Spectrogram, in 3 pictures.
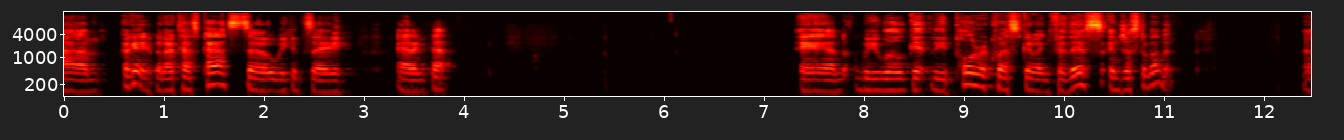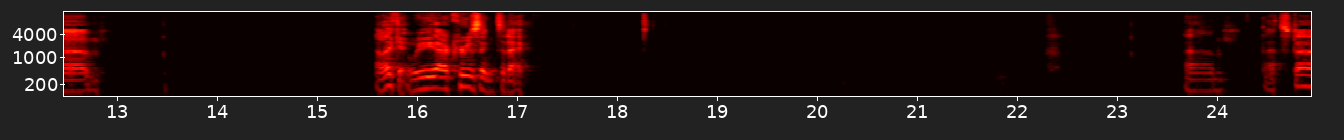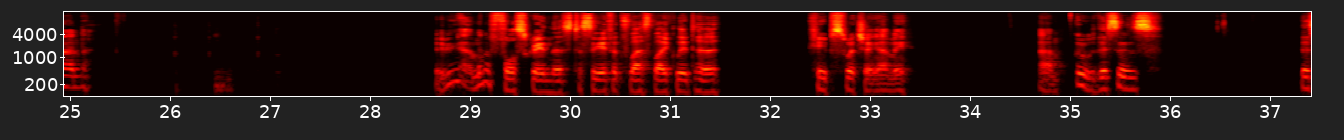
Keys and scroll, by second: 1.4 super+k, 7.1 alt+super+k.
